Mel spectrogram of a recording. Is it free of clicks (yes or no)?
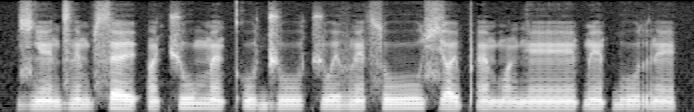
yes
